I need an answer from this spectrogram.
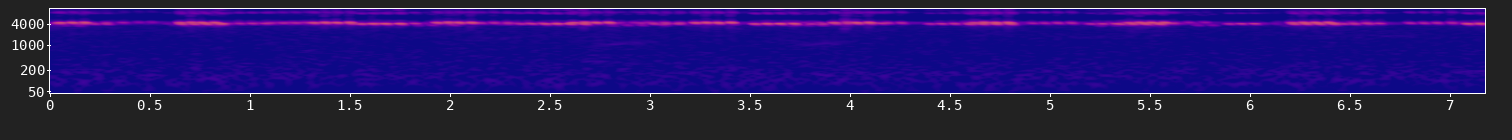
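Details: High, pulsing cricket chirps arriving in trilled bursts, with one louder insect close by standing out over a softer chorus of others.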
